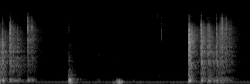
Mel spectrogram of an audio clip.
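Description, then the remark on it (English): Dice clatter in quick bursts, a rattling tumble, a few lone knocks, then a final longer skitter across a hard surface, with a faint steady hum underneath and no talking; the dice are rolled for a face adversity roll and come up 6. “6 on the dice plus 1 in metal.”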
